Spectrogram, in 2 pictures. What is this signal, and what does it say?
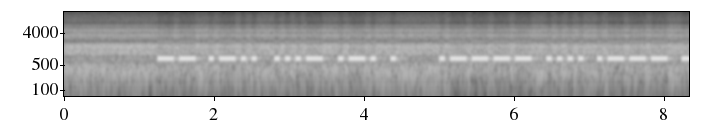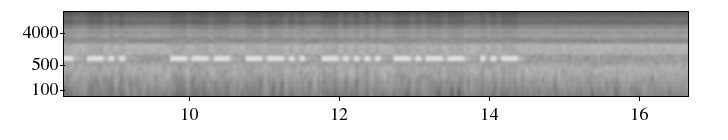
Morse code, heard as a keyed tone, hand-sent with a paddle, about 17 wpm, 780 Hz, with room echo. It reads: MLVRE 1HJTD OZ6YU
